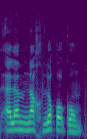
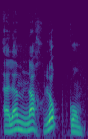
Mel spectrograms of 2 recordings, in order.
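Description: First: Slow nakhluq-kum, bouncing the q before k; qaf with qalqala. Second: Slow nakhluq-kum, q held with no bounce; qaf without qalqala. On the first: Teacher showing the wrong reading, qaf bounced. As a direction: release the q with an echo. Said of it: "غلط". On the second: Teacher showing the correct reading, qaf held unbounced. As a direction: close on q, pause, then kum. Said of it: "شنو الصح؟". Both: Shown as a demonstration.

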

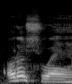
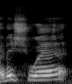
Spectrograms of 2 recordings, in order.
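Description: First: ورشوة with short u, "rushwe"; damma on ra. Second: رشوة with short i, "rishwe"; kasra on ra. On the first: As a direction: say the noun in ورشوة starting "ru". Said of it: "وبضمها". (ورشوة بضم الراء) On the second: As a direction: say رشوة starting "ri". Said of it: "بكسر الراء". (رشوة بكسر الراء) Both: Shown as a demonstration.

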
